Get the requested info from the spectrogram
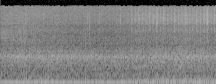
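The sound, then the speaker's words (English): A steady car interior drone as a car is driven, with deep low engine rumble and constant road noise, unbroken for the whole stretch with no voices. “Here's Vaughn driving with Ballard.”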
